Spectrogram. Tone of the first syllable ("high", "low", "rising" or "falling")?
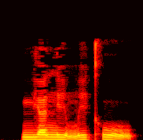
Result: high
